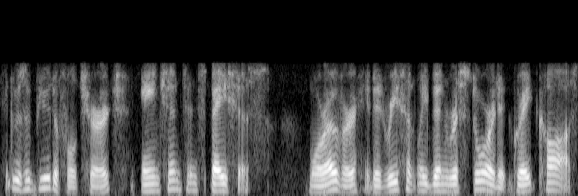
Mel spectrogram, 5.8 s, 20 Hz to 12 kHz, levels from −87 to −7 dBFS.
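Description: Throughout, the speech carries GSM full-rate codec damage. The band runs 150 Hz to 3.4 kHz. Pulse-driven coding gives a plainly buzzy, gravelly roughness, consistent with 13 kbps.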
